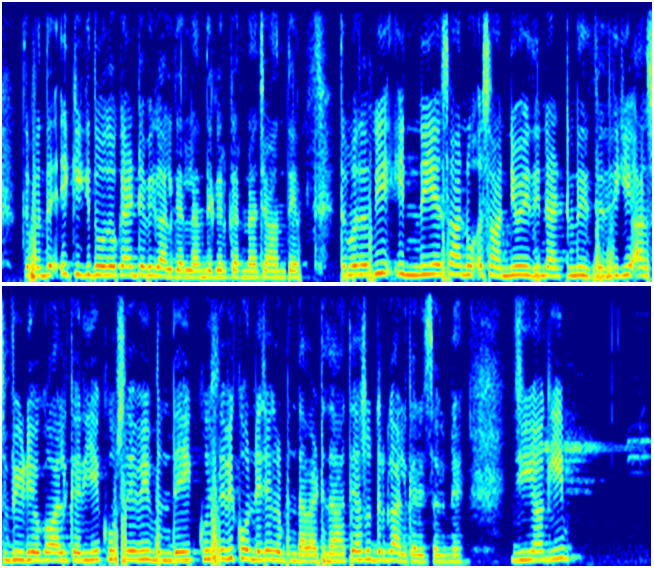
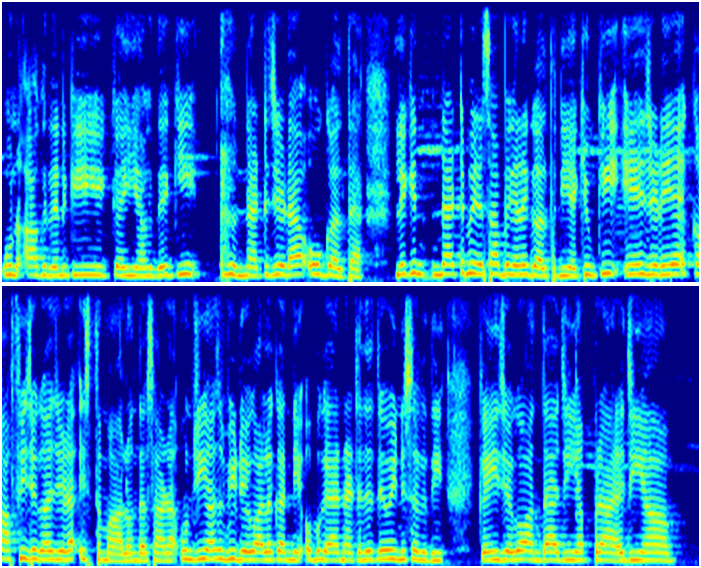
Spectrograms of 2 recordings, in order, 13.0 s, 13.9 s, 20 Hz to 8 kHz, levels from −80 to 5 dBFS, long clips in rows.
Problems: none marked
